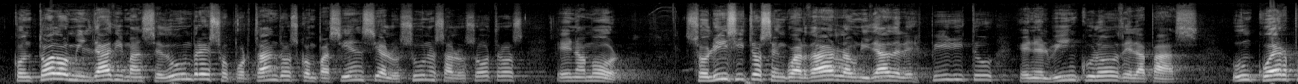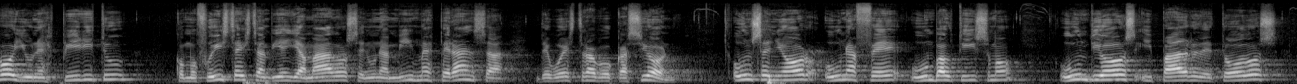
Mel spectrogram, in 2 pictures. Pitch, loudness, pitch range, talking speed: 195 Hz, -18 LUFS, 170-215 Hz, 130 wpm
